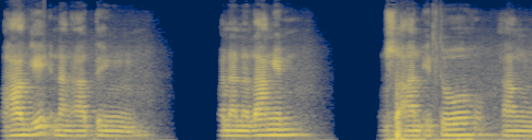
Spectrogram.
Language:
Filipino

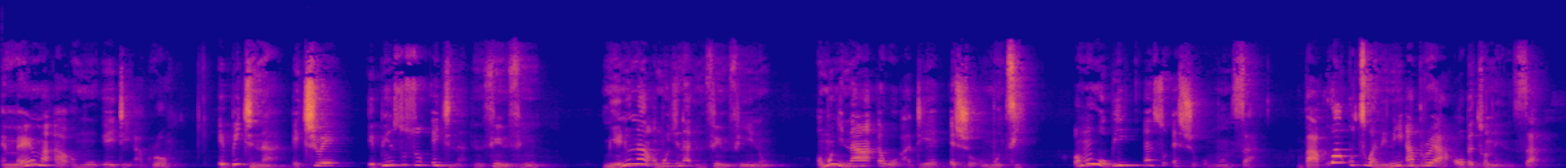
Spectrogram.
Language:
Akan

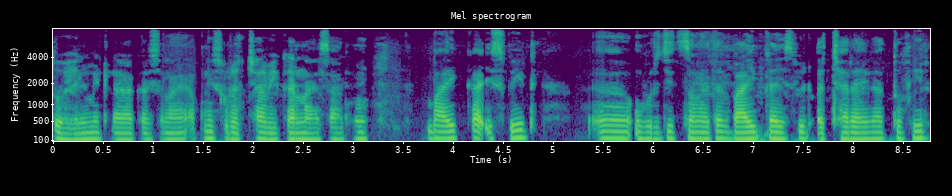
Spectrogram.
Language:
Hindi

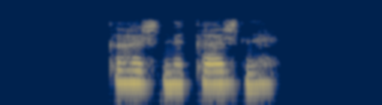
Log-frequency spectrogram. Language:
Mari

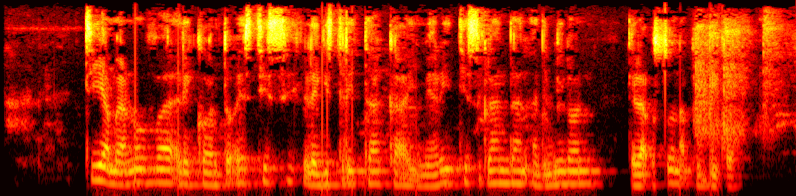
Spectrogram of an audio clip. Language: Esperanto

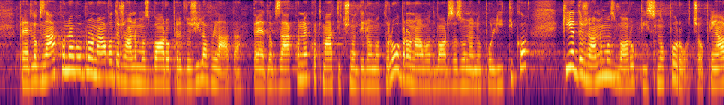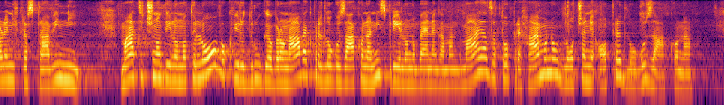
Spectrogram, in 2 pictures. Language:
Slovenian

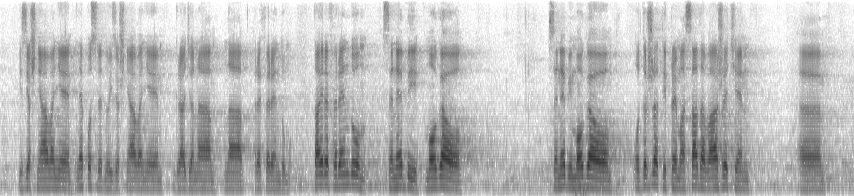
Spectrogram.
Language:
Serbian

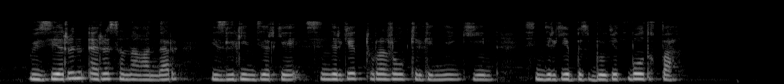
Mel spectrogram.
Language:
Kazakh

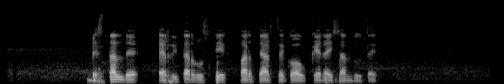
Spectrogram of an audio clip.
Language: Basque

